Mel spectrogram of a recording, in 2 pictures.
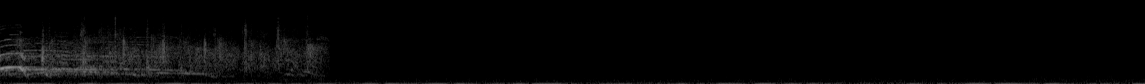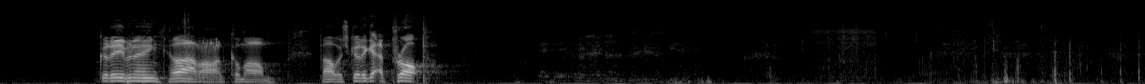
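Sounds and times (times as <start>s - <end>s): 
crowd applauding: 0.0s - 3.3s
faint steady hiss: 3.5s - 22.8s
speech: 12.4s - 15.8s.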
